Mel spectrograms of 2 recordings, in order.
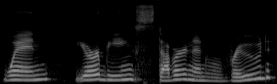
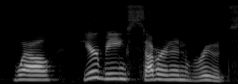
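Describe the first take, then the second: First: Said in the usual way. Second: Louder, with "you're" hit hard; firm scolding. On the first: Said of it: "Remember how you asked me". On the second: Acted. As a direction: Missus Beaver calls her husband out. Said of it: "point out when you're being stubborn and rude".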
